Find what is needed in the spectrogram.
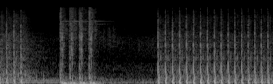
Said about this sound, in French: À peine les 2 véhicules se sont enfoncés dans la forêt de Moyembe, à quelques encablures de la frontière, que des membres armés du FLEC, le Front de Libération de l'Enclave de Cabinda, ouvrent le feu sur eux.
